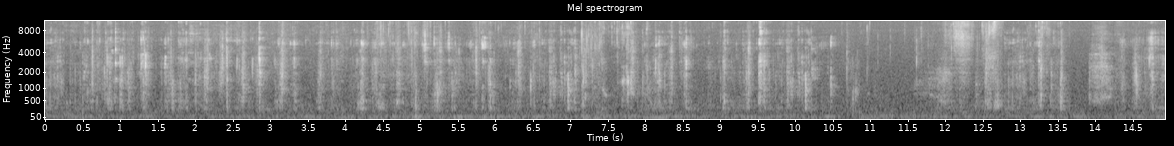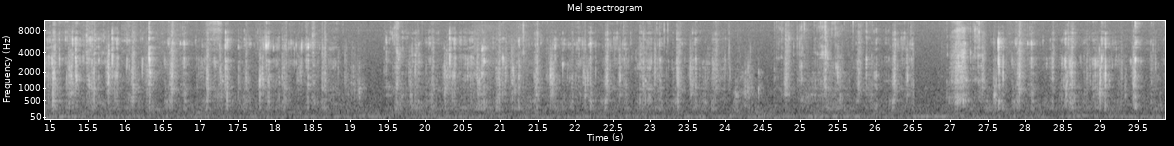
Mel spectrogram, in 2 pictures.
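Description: Close-miked mukbang eating sounds: wet chewing and mouth smacking of braised aged-kimchi and pork back ribs with rice, a steady run of small clicks with a few brief lulls.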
